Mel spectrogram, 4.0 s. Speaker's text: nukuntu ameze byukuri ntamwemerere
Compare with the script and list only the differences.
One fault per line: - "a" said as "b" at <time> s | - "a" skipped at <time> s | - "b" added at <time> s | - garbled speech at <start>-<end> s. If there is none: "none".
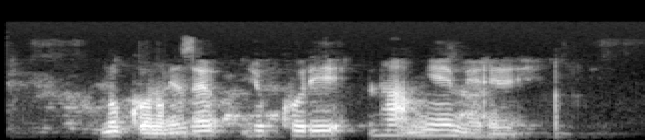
none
